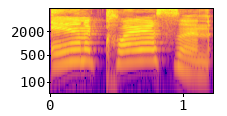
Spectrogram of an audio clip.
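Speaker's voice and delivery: put-on American accent. Retelling how they had to say their own name to Americans, in an American accent. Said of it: "I always had to say it in an American accent".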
